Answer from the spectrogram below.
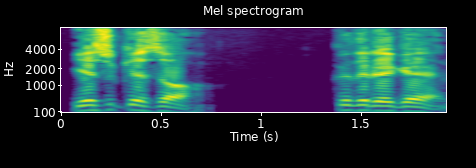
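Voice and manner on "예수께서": ordinary talk, nothing marked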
